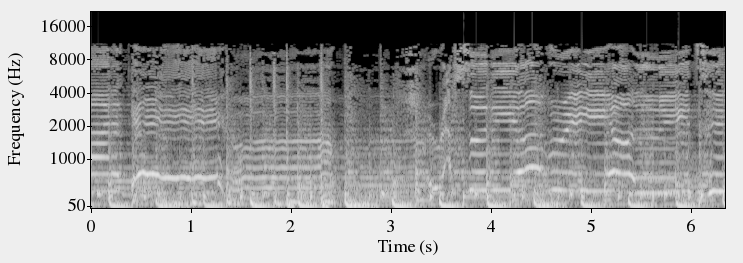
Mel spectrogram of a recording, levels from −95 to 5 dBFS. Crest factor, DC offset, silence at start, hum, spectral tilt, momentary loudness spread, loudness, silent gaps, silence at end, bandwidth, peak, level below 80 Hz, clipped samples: 10 dB; under 0.1%; 0 s; none; -4.5 dB/octave; 4 LU; -11 LUFS; none; 0 s; 11.5 kHz; 0 dBFS; -16 dBFS; under 0.1%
